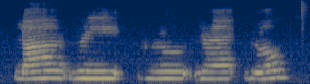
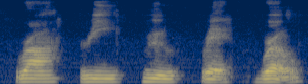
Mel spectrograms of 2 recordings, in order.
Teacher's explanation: It has a softer R that is somewhere in between the L sound and the R sound.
